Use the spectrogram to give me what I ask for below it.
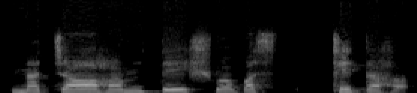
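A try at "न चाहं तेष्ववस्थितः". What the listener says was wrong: Very good. Very good.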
